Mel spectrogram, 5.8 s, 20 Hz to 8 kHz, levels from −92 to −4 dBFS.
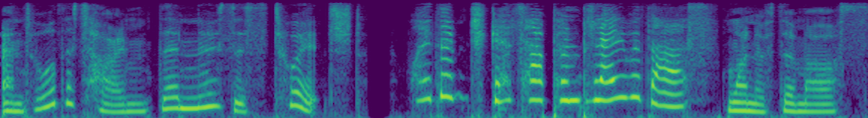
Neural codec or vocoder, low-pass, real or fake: none; 7.2 kHz; real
